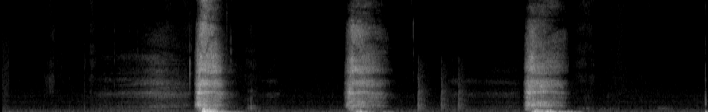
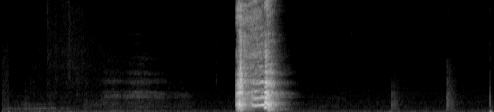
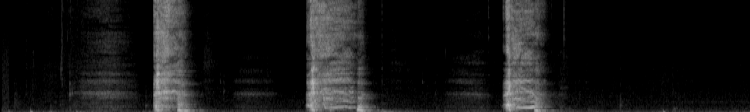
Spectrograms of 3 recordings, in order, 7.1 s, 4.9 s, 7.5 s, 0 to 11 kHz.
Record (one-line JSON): {"exhalation_length": "7.1 s", "exhalation_amplitude": 10524, "exhalation_signal_mean_std_ratio": 0.22, "cough_length": "4.9 s", "cough_amplitude": 12507, "cough_signal_mean_std_ratio": 0.2, "three_cough_length": "7.5 s", "three_cough_amplitude": 5099, "three_cough_signal_mean_std_ratio": 0.31, "survey_phase": "beta (2021-08-13 to 2022-03-07)", "age": "65+", "gender": "Female", "wearing_mask": "No", "symptom_none": true, "smoker_status": "Ex-smoker", "respiratory_condition_asthma": false, "respiratory_condition_other": false, "recruitment_source": "REACT", "submission_delay": "1 day", "covid_test_result": "Negative", "covid_test_method": "RT-qPCR", "influenza_a_test_result": "Negative", "influenza_b_test_result": "Negative"}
